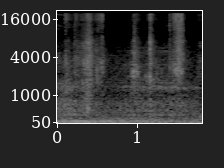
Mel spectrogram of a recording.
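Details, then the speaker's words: Lockup solenoid from a 2010 Chevrolet Silverado 1500 4L60E transmission during teardown, shaken by hand; light loose rattle in short bursts shows the plunger is free and the solenoid functioning. "Take your lockup solenoid, shake it. You should hear that rattling around in there. That lets you know that that is free and functioning."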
